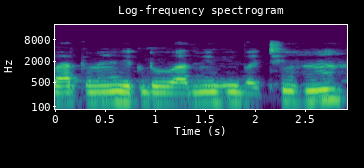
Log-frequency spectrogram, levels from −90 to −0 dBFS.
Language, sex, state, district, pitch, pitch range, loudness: Hindi, male, Bihar, Jamui, 135 Hz, 130-140 Hz, -23 LUFS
